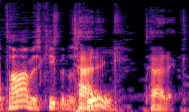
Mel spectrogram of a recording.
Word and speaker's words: Tadych: Tadych, that's how you say it.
